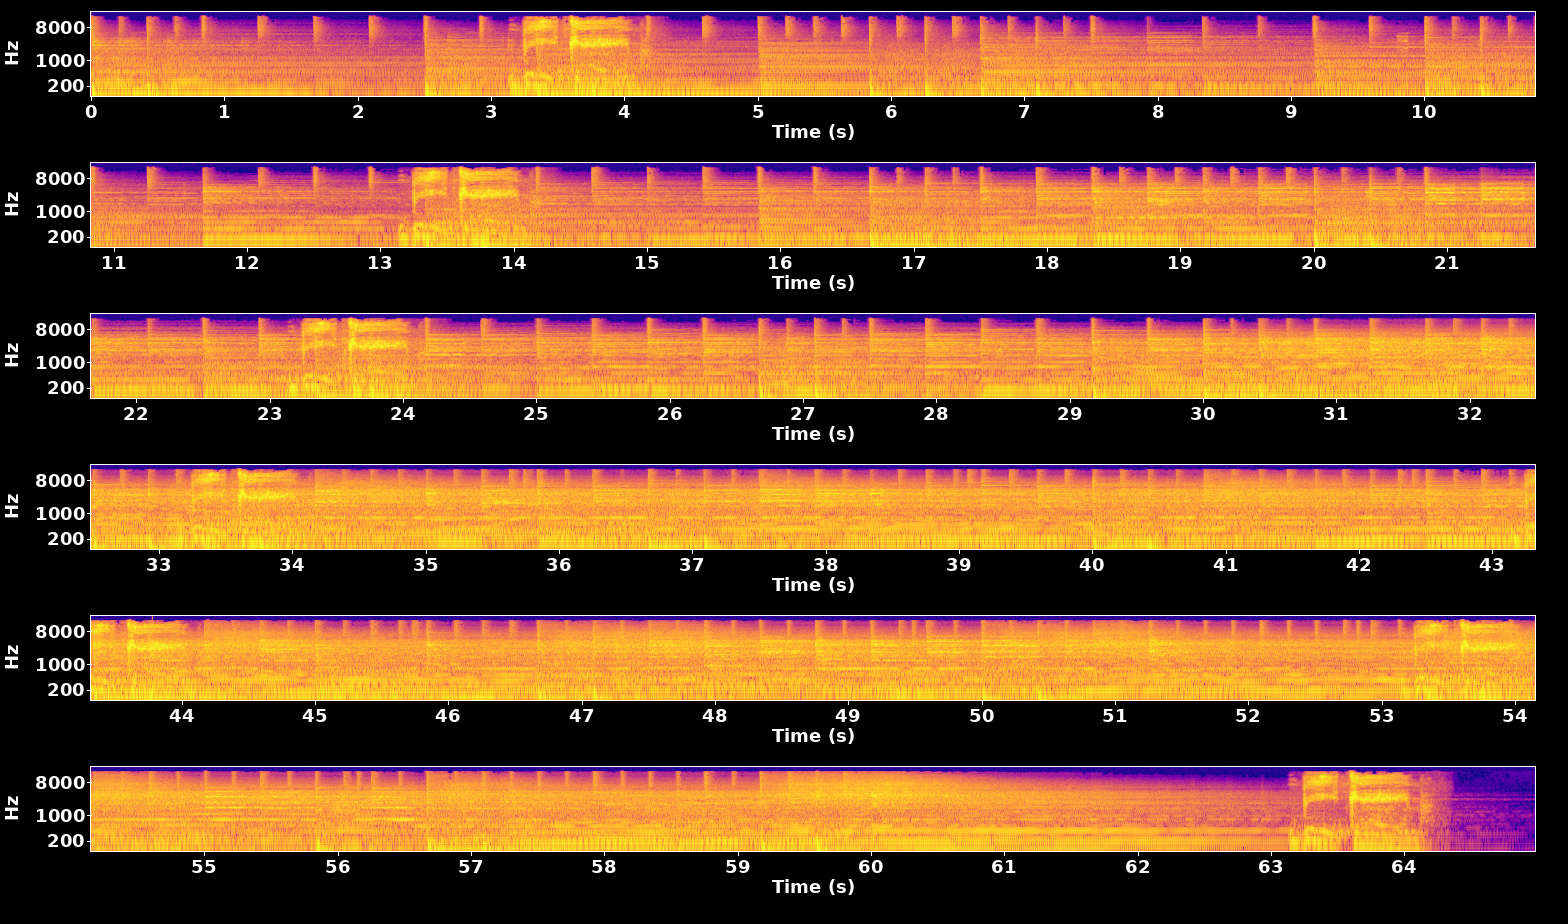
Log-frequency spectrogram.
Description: Fast paced
Thriller
Ionian/Major
F♯
dark ambient
synths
